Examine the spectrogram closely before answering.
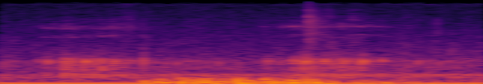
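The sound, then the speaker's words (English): AI-generated cat purring from adjustable software, a steady, low rumbling purr that runs unbroken throughout with no voices. “I'm going to turn on the artificial intelligence cat.”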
